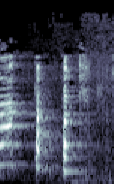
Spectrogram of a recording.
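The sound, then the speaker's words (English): A person's voice imitates a happy chicken, starting with a drawn-out cluck followed by two short, sharp clucks in quick succession, fairly loud. “That's a happy chicken.”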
